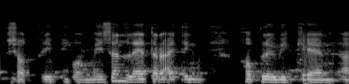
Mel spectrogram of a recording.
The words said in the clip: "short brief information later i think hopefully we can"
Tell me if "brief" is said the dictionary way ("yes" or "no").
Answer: no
